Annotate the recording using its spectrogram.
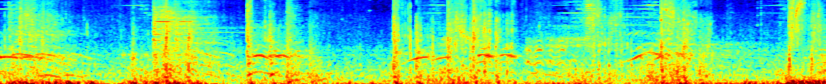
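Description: Warriors grunt and shout as they fight.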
